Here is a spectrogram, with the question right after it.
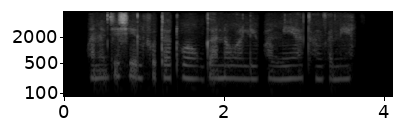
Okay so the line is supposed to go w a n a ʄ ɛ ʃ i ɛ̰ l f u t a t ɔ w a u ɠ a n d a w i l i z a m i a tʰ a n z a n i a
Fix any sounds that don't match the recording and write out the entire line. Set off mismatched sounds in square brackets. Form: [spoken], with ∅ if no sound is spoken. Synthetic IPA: w a n a ʄ ɛ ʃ i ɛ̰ l f u t a t [u] w a u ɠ a n d a w [a] l i [v] a m i a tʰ a n z a n i a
